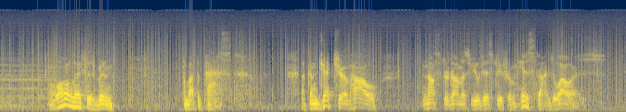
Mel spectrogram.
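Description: An elderly man speaks slowly and dramatically, close by.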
